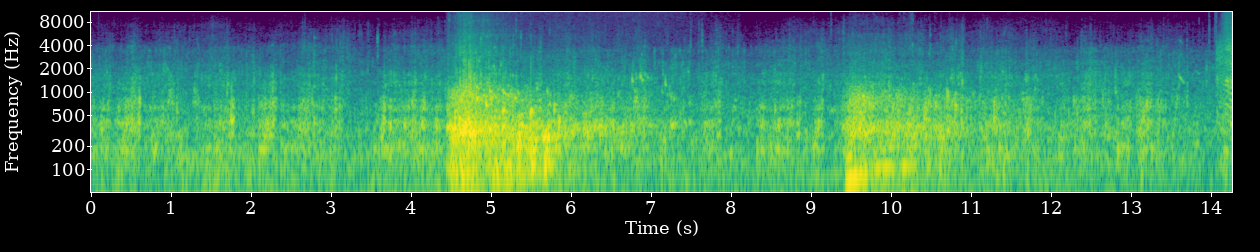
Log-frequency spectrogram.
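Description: Muffled underwater swimming-pool sound, a dull, filtered rush of water with the high end cut away. It swells louder twice, about four and a half and nine and a half seconds in.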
